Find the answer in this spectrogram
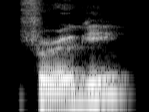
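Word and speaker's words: Foroughi: This guy, Adam, how do you say Adam's last name? – Furugi.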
